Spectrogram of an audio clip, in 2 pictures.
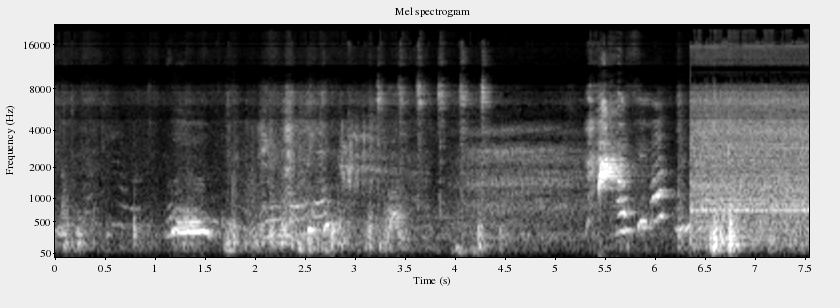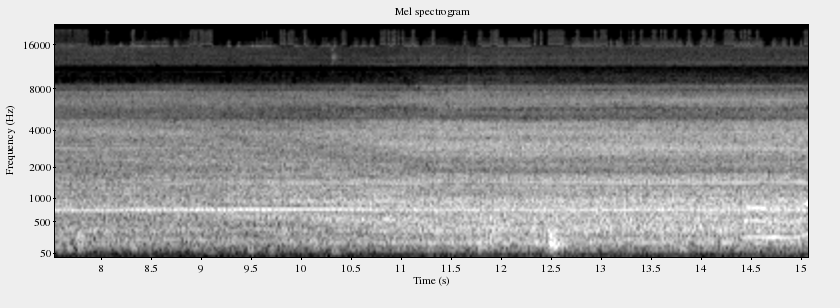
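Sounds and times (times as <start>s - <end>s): stick vacuum cleaner running: 6.4s - 15.0s.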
